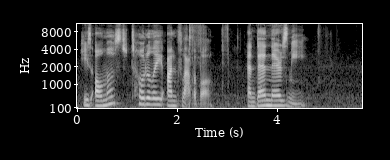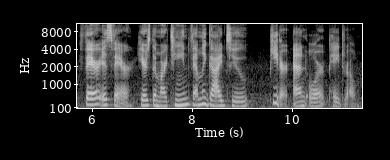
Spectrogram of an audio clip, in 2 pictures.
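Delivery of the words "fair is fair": usual speaking voice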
